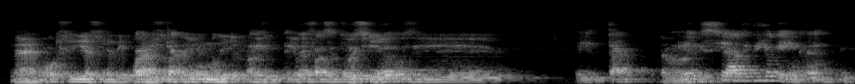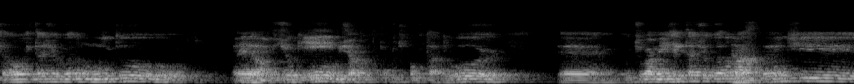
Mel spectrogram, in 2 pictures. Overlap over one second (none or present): present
